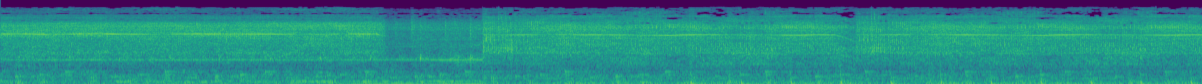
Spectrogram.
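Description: Cordless drill driving a Tailwell Power Tail Trimmer head, running steadily with a high whine as it clips a cow's tail hair. The whine dips briefly in pitch about eight seconds in, as if the motor slows under the load. Background music plays underneath.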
